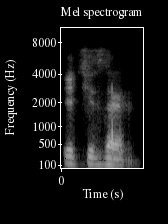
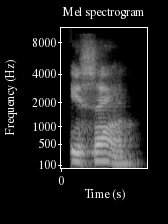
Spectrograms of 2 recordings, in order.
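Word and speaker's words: 一千: biasanya kalau 1.000 itu ya, dia sen aja udah cukup. Kecuali dalam kasus-kasus kayak tadi gini. 1.000-nya disebutin setelah ada angka lain di sebelumnya. Kalau kayak gitu akan dibaca isen.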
